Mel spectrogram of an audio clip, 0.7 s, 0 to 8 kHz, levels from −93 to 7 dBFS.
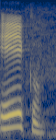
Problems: none marked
